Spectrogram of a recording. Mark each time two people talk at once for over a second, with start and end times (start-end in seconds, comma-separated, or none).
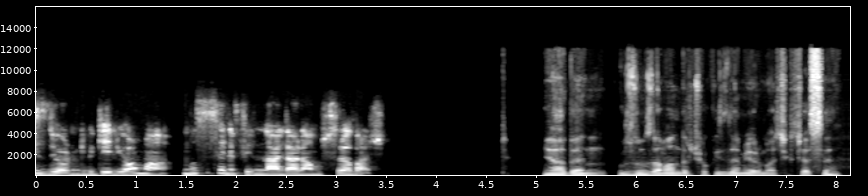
none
